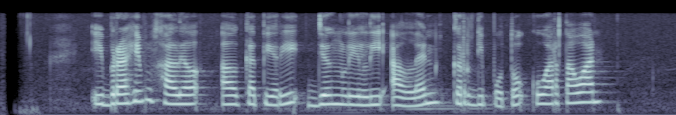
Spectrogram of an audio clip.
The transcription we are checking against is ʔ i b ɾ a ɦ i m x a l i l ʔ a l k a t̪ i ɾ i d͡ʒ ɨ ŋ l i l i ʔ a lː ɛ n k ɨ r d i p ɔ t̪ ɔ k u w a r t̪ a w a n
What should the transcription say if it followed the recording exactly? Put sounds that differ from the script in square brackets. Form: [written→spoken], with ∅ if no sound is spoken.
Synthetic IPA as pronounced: ʔ i b ɾ a ɦ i m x a l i l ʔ a l k a t̪ i ɾ i d͡ʒ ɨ ŋ l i l i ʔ a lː ɛ n k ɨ r d i p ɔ t̪ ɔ k u w a r t̪ a w a n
